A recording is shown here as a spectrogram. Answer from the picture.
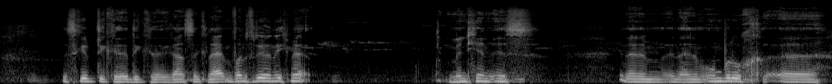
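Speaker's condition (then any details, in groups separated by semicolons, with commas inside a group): Parkinson's disease; now walks with crutches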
